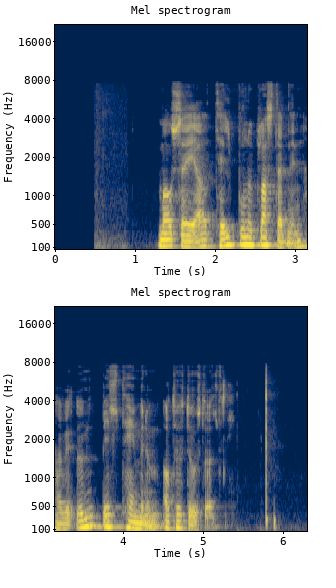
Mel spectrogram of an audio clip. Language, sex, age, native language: Icelandic, male, 20-29, Icelandic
